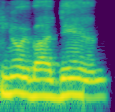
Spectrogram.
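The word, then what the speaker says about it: Núi Bà Đen: a mountain that's called uh black virgin mountain pronounced nueva den in vietnamese and it was a radio relay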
